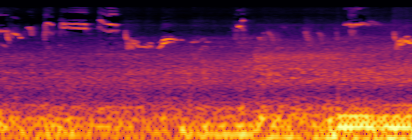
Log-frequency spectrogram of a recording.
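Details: European robin, an insectivorous songbird, on the banks of the Adige river, Vallagarina, Trentino, singing thin, high, varied whistled phrases with wavering, trickling notes over a steady low rush of flowing water.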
